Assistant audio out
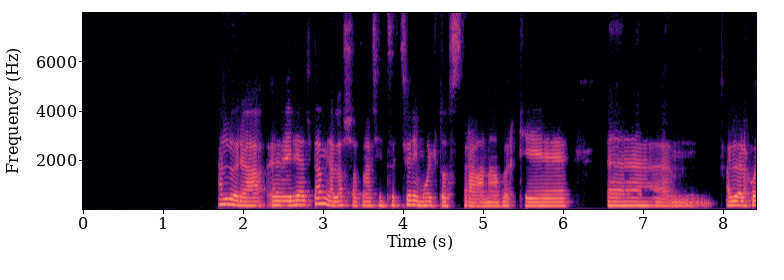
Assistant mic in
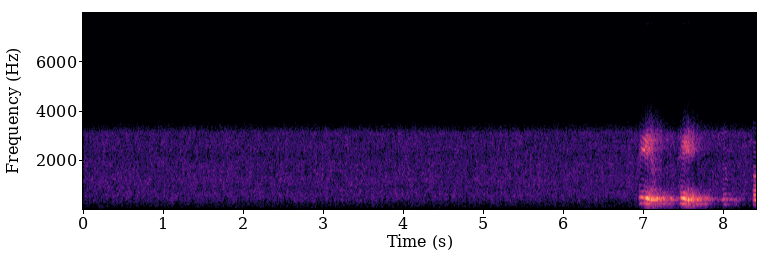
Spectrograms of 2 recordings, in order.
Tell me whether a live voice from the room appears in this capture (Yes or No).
Yes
